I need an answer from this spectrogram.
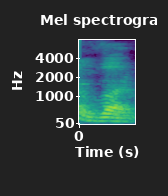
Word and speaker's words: were: वर को बहुत सारे लोग वेयर भी पढ़ते हैं, लेकिन इसका शुद्ध प्रोनाउंसिएशन क्या होता है, इसका होता है वर, वर वधु वाला, वर वधु। उसी पर इसको हम क्या करेंगे, वर पढ़ेंगे।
